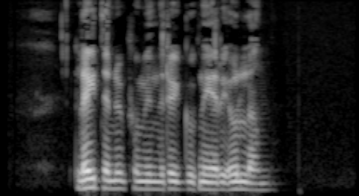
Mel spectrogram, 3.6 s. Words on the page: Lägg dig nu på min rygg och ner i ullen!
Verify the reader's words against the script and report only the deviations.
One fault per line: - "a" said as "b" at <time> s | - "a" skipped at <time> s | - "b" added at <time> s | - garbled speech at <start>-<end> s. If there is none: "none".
none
